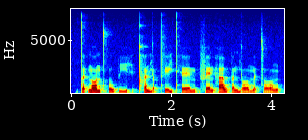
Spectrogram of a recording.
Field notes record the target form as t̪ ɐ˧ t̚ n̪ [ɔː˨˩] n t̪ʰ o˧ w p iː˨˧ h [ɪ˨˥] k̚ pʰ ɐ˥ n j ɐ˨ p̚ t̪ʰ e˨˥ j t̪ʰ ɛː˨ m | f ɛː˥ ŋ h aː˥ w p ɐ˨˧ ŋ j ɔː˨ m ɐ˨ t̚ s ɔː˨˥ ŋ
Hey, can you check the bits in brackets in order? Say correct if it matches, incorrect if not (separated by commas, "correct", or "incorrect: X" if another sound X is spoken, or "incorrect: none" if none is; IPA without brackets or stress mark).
incorrect: ɔː˥, correct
